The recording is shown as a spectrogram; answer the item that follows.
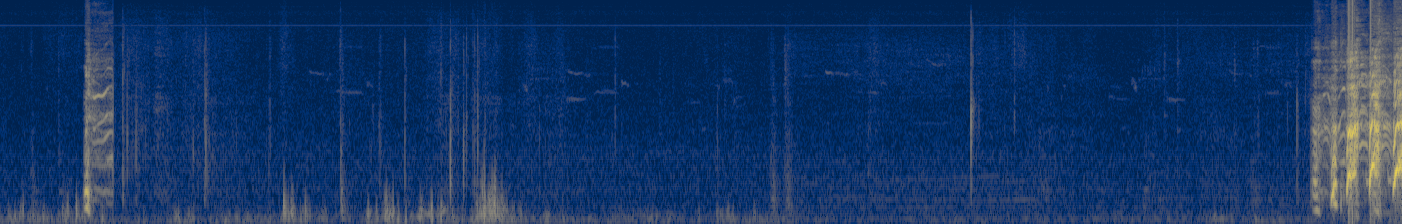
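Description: A brief loud vocal noise from a person about a second in, then near quiet with a few faint small sounds and a single click, before loud laughter breaks out near the end.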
